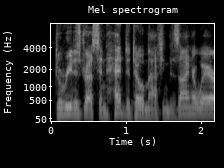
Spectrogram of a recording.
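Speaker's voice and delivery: ordinary delivery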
